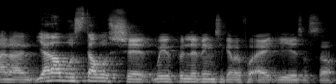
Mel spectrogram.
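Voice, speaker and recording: A man is speaking. He talks with a German accent. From Leipzig, Germany. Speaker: university student podcast host. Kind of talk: casual chat.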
